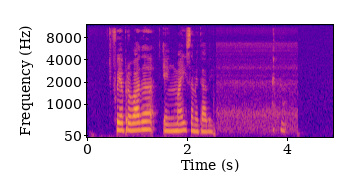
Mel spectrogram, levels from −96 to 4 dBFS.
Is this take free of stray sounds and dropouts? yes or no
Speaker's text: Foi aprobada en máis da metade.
no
